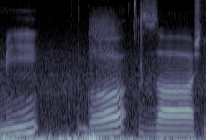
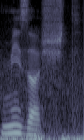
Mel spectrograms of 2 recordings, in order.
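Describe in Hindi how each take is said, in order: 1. क्रिया पूरी बोली गई है, एक-एक अक्षर करके। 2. क्रिया सिकुड़कर एक छोटे शब्द में बोली गई है। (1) "अब इसको स्पोकन करें।" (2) "और सिंपल कर सकते हैं"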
